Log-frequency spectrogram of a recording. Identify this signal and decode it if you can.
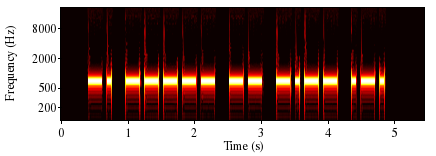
Morse code, heard as a keyed tone, about 20 wpm, 700 Hz. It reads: N0MYR
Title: Speed Racing - USA 1x3 Call Signs 17wpm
